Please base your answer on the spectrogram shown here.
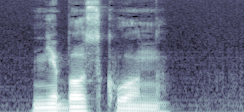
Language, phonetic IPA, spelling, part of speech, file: Polish, [ɲɛˈbɔskwɔ̃n], nieboskłon, noun, Pl-nieboskłon.ogg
